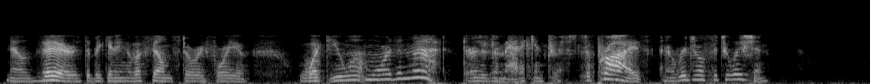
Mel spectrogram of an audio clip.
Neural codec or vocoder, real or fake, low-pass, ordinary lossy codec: codec, 16 kHz, 8 kbps, FreqCodec, larger model; fake; 7.2 kHz; AAC, 16 kbps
